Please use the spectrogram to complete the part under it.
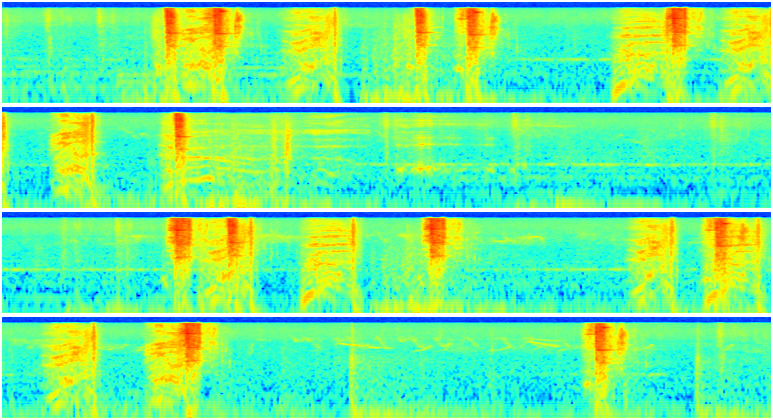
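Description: An axe swings and strikes a zombie with heavy blows.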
